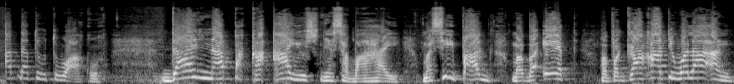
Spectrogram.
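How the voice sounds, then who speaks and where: Older Filipina matriarch, high piercing voice, animated intonation, stern, reproving, radio drama. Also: female voice, unhurried, exaggerated voice. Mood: firm, approving. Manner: firm, reproving, emphatic. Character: stern, indignant older mother of grown children.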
